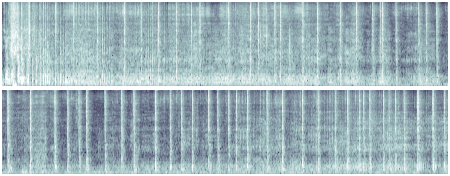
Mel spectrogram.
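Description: Two spinning tops whir and grind in a plastic arena.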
